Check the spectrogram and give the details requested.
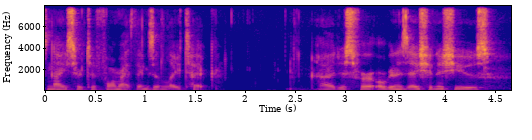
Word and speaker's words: LaTeX: like mac techs but lat Tech what just spelled l c x is just pronounced latch I don't know why but it is so on their website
